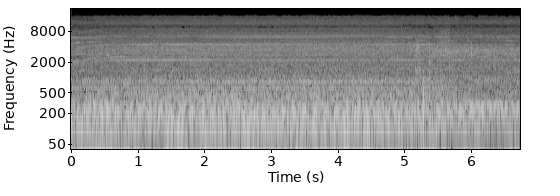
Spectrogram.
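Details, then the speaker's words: Spindle of a 1999 Miyano BND 42C5 lathe started at 3,000 rpm, giving a smooth, steady whine over an even hum with no knocking, grinding or wobble; normal spindle running. "And I'm going to just start the spindle at 3,000 RPM."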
